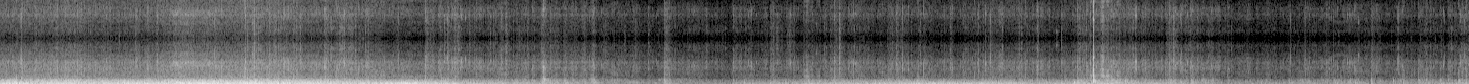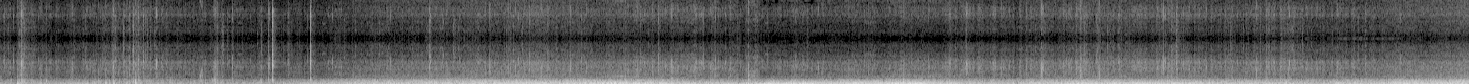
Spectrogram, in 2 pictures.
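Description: Wind buffeting a helmet-mounted camera's microphone along with tyres rolling on a dirt trail during a mountain-bike descent. It is loud at first, drops away for a stretch in the middle as the bike rattles and knocks over rocks, with one sharp knock, then builds again as speed picks up.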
